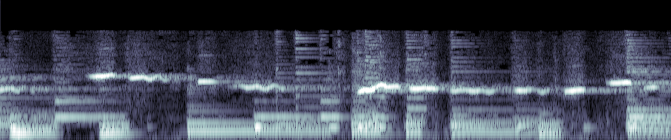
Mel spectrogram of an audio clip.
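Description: Someone whistles a melodic tune over a strummed viola accompaniment, the clear, sustained whistled notes gliding between pitches in a steady performance.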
